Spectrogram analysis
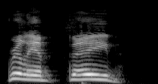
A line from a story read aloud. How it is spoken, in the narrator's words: There was a roar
